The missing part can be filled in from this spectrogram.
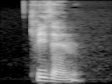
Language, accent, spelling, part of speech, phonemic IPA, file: French, France, chrysène, noun, /kʁi.zɛn/, LL-Q150 (fra)-chrysène.wav
- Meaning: chrysene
